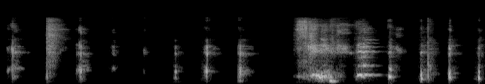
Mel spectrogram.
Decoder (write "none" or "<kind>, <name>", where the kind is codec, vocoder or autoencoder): codec, SNAC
